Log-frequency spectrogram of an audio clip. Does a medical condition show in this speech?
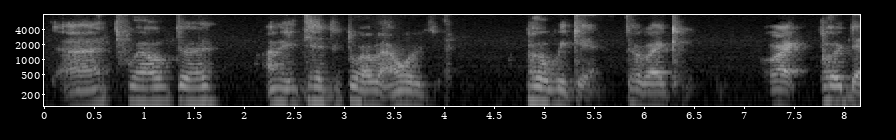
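Yes: cerebral palsy.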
